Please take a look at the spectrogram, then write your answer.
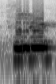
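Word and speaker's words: Poudre: a pronounce it wrong I pronounce it powder but I guess it's a pooter the pewter never included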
